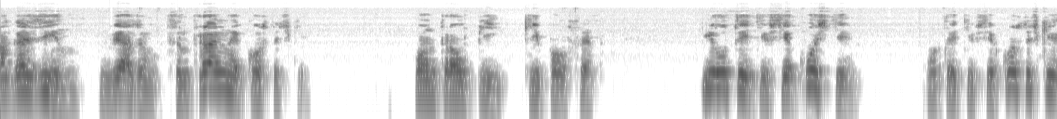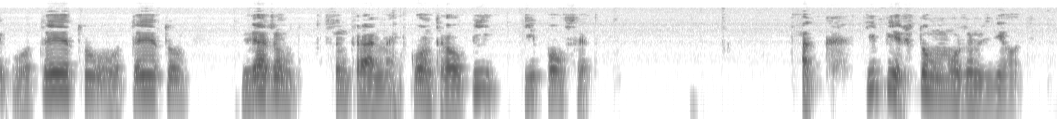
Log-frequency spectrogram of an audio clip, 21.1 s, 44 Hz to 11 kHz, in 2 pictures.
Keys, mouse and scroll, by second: 1.5 shift+click, 4.5 ctrl+p, 7.1 click, 8.1 shift+click, 9.6 middle click, 11.3 shift+click, 12.0 shift+click, 13.1 shift+click, 14.5 ctrl+p, 16.4 middle click, 17.6 click, 19.5-21.1 middle drag.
